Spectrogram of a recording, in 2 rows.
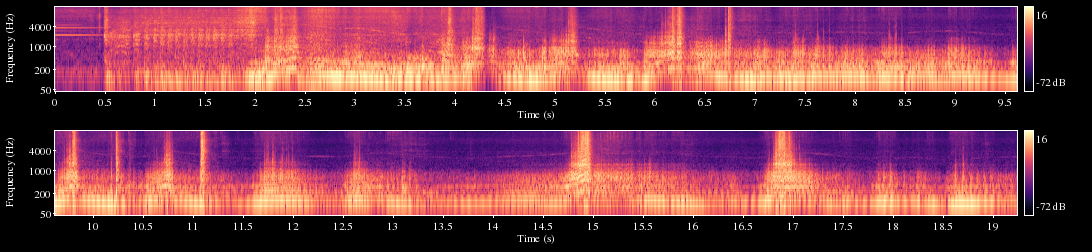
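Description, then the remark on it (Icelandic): A 2005 Ford Mustang with a 2013 engine, a supercharger and twin exhausts rumbles loudly, its deep steady idle broken by a series of sharp, quick revs and pops spaced irregularly throughout, with no talking. “Sko þessi er 2005 en það er 2013 mótorjón þetta er svolítið mix”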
